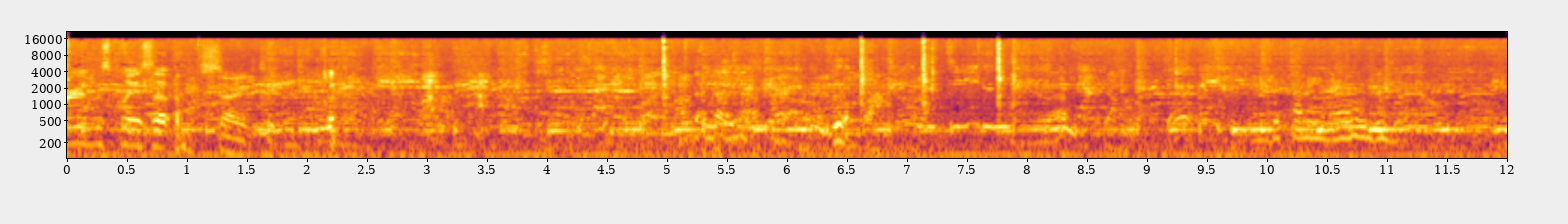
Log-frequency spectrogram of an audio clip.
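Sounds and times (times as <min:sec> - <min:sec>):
background music: 0:00.0 - 0:12.0
voices: 0:00.0 - 0:12.0
metal tongs clicking on grill: 0:04.9 - 0:05.2, 0:06.5 - 0:08.1.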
